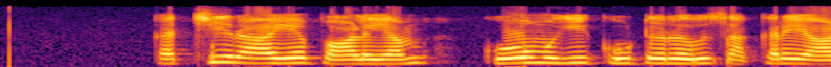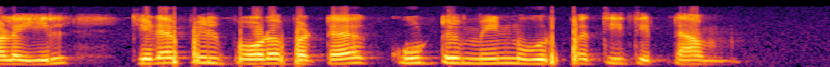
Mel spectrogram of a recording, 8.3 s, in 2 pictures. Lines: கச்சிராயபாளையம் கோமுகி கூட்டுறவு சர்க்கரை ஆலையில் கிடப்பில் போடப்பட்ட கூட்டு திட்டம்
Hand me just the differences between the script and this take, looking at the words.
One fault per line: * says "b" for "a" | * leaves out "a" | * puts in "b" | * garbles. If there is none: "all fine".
* puts in "மின் உற்பத்தி"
